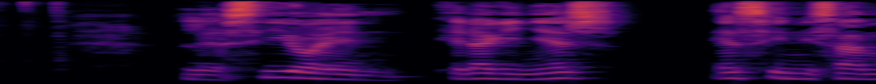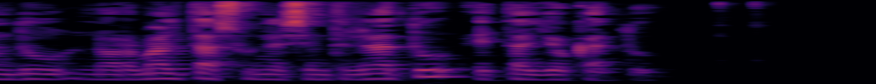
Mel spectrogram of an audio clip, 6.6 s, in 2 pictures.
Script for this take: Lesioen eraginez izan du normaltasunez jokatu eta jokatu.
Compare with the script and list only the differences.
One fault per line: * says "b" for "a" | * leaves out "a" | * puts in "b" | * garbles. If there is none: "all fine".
* puts in "ezin"
* says "entrenatu" for "jokatu"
